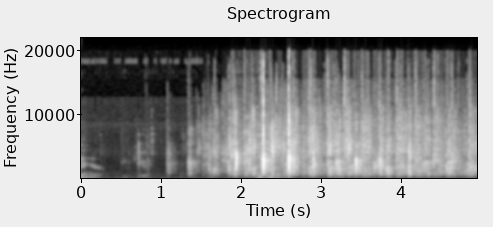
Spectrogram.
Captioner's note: applause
